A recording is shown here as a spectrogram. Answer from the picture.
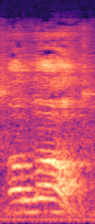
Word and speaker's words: Allah: this no matter what language you speak it's pronounced Allah como esta usted Allah to bring conceit ways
